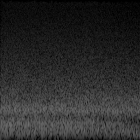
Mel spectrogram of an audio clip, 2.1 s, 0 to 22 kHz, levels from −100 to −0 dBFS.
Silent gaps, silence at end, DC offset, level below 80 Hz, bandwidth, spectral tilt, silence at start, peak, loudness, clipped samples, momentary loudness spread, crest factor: none; 0 s; under 0.1%; -82 dBFS; over 20 kHz; -3.5 dB/octave; 0 s; -46 dBFS; -58 LUFS; under 0.1%; 2 LU; 12 dB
